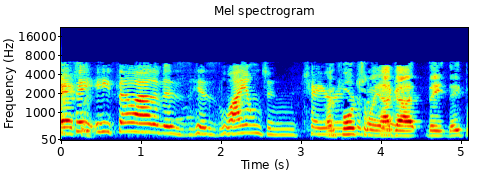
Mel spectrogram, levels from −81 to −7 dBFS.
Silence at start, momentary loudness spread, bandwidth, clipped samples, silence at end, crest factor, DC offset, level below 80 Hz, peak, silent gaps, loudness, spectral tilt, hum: 0 s; 13 LU; 6.6 kHz; under 0.1%; 0 s; 18 dB; under 0.1%; -82 dBFS; 0 dBFS; none; -17 LUFS; -3.5 dB/octave; none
